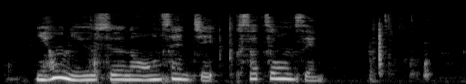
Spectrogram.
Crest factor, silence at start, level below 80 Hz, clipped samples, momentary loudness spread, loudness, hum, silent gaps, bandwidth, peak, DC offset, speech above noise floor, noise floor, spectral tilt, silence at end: 14 dB; 0.35 s; -60 dBFS; under 0.1%; 18 LU; -20 LUFS; none; none; 11.5 kHz; -6 dBFS; under 0.1%; 25 dB; -44 dBFS; -5 dB/octave; 0.35 s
